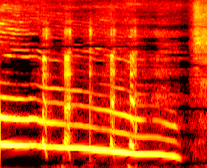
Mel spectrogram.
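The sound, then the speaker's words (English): A coyote howls in one long, loud cry that slowly falls in pitch, with a rapid series of yips pulsing underneath before it cuts off after nearly two seconds. “And into the woods for a fun fact about coyotes.”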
